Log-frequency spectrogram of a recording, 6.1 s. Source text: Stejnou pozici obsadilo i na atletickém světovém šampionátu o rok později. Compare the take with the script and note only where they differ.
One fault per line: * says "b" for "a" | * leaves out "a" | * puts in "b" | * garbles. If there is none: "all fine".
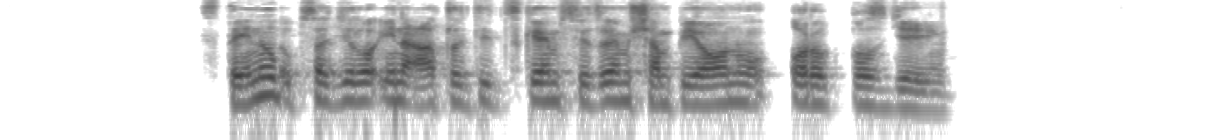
* leaves out "pozici"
